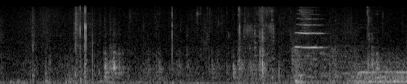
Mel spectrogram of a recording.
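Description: Small clicks and rustles, a short dashboard chime about three seconds in, then the Workhorse chassis's 8.1-litre gas V8 starting quickly and settling into a low idle near the end.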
